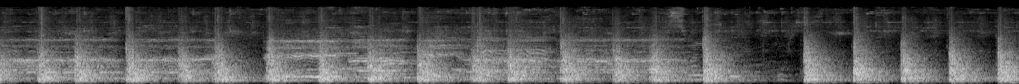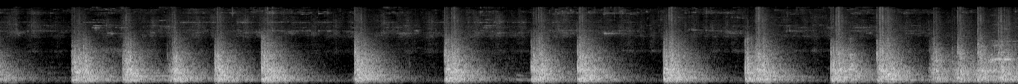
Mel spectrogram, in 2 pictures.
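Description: Kwakwaka'wakw (Namgis) singers beating frame drums in a steady, even rhythm while singing a dance song. The singing drops away about seven seconds in, leaving mainly the drumbeat, and comes back near the end.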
